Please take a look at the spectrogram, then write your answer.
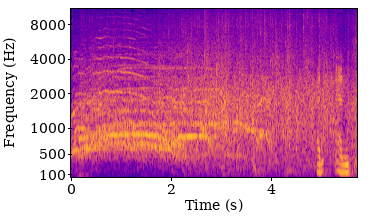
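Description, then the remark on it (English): A packed house at a live show at the Bell House in Gowanus, Brooklyn, breaks into sustained applause and cheering, with whoops and shouted voices rising over a steady wash of clapping that stays loud for the whole stretch. “So let us know that you're packed right now.”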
